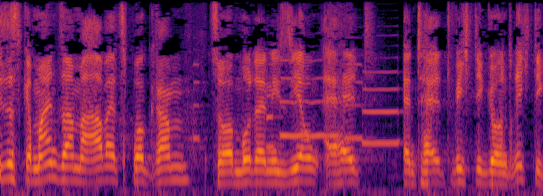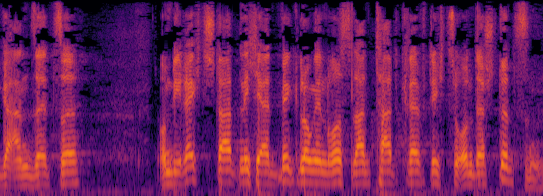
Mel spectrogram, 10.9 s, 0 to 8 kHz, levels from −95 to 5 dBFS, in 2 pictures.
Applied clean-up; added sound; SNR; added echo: none; Wind instrument, woodwind instrument; 11 dB; none.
